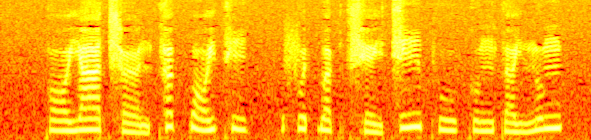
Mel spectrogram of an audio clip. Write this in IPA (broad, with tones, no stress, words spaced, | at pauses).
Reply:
kɔː˨jaː˧t͡sʰœː˨˩n t̪ʰɐ˥k̚pɔː˨˥jt̪ʰiː˧k̚ | fɵ˧t̚wɐ˨k̚ t͡sʰe˨˩jt͡siː˥pʰuː˨ kʊ˨ŋt̪ɐ˨jn̪ʊ˥ŋ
